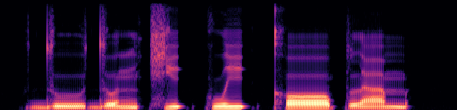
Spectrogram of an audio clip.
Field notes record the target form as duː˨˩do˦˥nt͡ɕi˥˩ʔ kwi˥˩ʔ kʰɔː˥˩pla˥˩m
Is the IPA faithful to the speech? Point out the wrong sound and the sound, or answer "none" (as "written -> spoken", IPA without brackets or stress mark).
none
